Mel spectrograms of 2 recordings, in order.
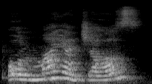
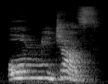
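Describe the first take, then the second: First: Every sound of the spelling is pronounced. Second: The ending is said in a shortened form. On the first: "on l'a écrit olmayacağız" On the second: "mais on le prononce olmayacağız"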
